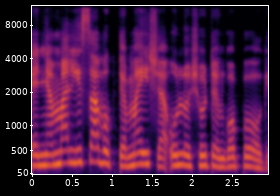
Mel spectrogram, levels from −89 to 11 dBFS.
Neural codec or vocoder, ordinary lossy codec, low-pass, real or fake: codec, 24 kHz, 1.2 kbps, DualCodec; none; none; fake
